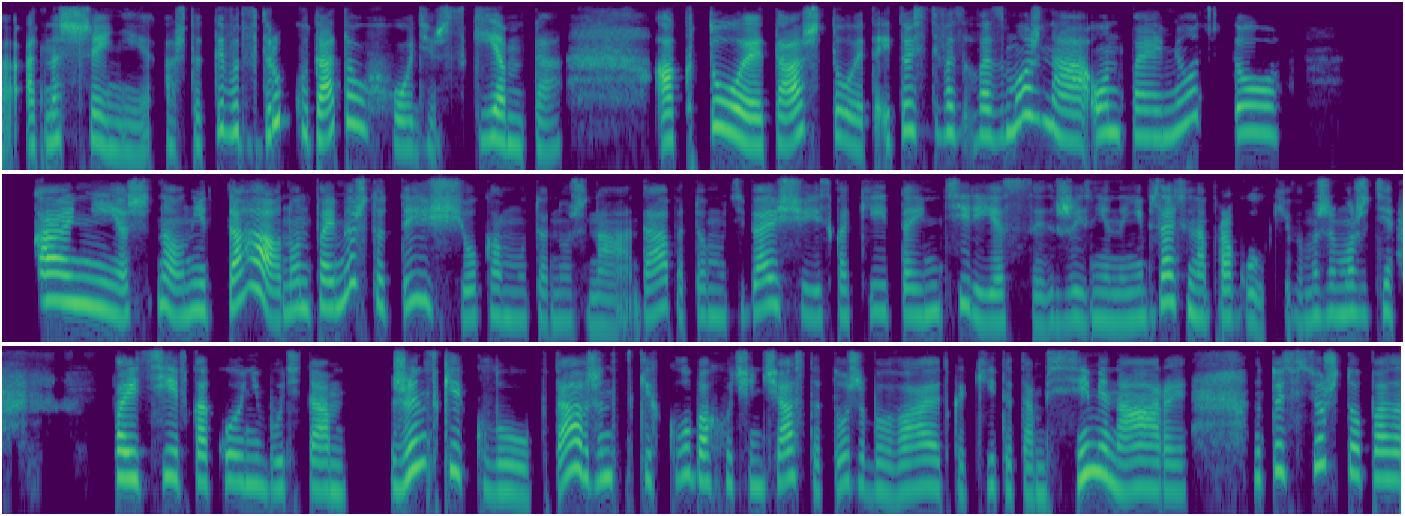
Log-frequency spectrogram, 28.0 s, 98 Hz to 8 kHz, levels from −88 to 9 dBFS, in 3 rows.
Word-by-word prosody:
отношение. 200 Hz, -5 st, 0 dB
А -, -, -10 dB
что 195 Hz, -, -7 dB
ты 285 Hz, -, -1 dB
вот 275 Hz, 0 st, -2 dB
вдруг 360 Hz, +1 st, 0 dB
куда-то 265 Hz, +6 st, +4 dB
уходишь 185 Hz, -, -3 dB
с -, -, -17 dB
кем-то? 210 Hz, -4 st, 0 dB, 0.6 s
А 215 Hz, -, +7 dB
кто 270 Hz, +3 st, +3 dB
это, 195 Hz, 0 st, +6 dB
а -, -, +2 dB
что 235 Hz, -6 st, +1 dB
это? 180 Hz, -1 st, -4 dB
И -, -, -2 dB
то 280 Hz, -, -1 dB
есть, 270 Hz, -2 st, -4 dB
воз 265 Hz, -1 st, -2 dB
возможно, 250 Hz, -, +2 dB
он 265 Hz, +1 st, +1 dB
поймет, 250 Hz, +9 st, -3 dB, 0.2 s
что 265 Hz, -1 st, 0 dB, 1.0 s
Конечно! 260 Hz, -7 st, +4 dB
Не 225 Hz, +3 st, -3 dB
та, 280 Hz, -, +7 dB
но 225 Hz, -, -4 dB
он 240 Hz, 0 st, -3 dB
поймет, 255 Hz, -, +1 dB
что 260 Hz, -, -3 dB
ты 260 Hz, +5 st, -4 dB
ещё 195 Hz, -8 st, -1 dB
кому-то 190 Hz, -2 st, -10 dB
нужна, 165 Hz, -3 st, -9 dB
да. 220 Hz, +5 st, -2 dB
Потом 200 Hz, -3 st, -13 dB
у -, -, -14 dB
тебя 220 Hz, +3 st, -2 dB
ещё 255 Hz, -5 st, 0 dB
есть 190 Hz, -2 st, -8 dB
какие-то 200 Hz, +1 st, -7 dB
интересы 180 Hz, -, -6 dB
жизненные, 180 Hz, 0 st, -3 dB
необязательно 200 Hz, +2 st, -1 dB
прогулки. 180 Hz, -4 st, -6 dB
Вы 180 Hz, +3 st, -13 dB
же 205 Hz, +1 st, -1 dB
можете 215 Hz, +1 st, -5 dB, 0.8 s
пойти 255 Hz, 0 st, +5 dB
в -, -, -14 dB
какой-нибудь 220 Hz, -4 st, -1 dB
там 190 Hz, -2 st, +1 dB, 0.3 s
женский 305 Hz, -, +3 dB
клуб, 180 Hz, -, -7 dB
да. 325 Hz, +3 st, +6 dB
В -, -, +1 dB
женских 250 Hz, -1 st, -4 dB
клубах 245 Hz, -4 st, -1 dB
очень 210 Hz, -2 st, -3 dB
часто 230 Hz, -3 st, +1 dB
тоже 215 Hz, +4 st, -4 dB
бывают 190 Hz, +2 st, -2 dB
какие-то 185 Hz, +2 st, -10 dB
там 170 Hz, -1 st, -8 dB
семинары. 195 Hz, -, +2 dB, 0.4 s
Ну, 255 Hz, -, -6 dB
то 310 Hz, -, 0 dB
есть 300 Hz, -, -4 dB
всё, 355 Hz, -, -1 dB
что 295 Hz, -6 st, -1 dB
по 255 Hz, -2 st, 0 dB
220 Hz, 155 wpm, -24 LUFS, 190-260 Hz, 1.0 s, А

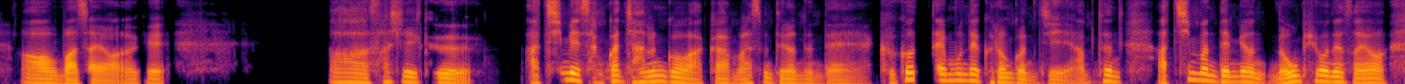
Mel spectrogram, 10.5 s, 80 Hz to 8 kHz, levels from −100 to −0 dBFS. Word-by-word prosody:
아 110 Hz, -3 st, +2 dB
맞아요. 90 Hz, -2 st, +2 dB, 0.2 s
이게 110 Hz, -1 st, -1 dB, 1.2 s
아 130 Hz, -2 st, -1 dB
사실 135 Hz, +1 st, -2 dB
그 120 Hz, -2 st, +1 dB, 0.4 s
아침에 195 Hz, -1 st, +2 dB
잠깐 150 Hz, +1 st, 0 dB
자는 135 Hz, +4 st, 0 dB
거 130 Hz, -5 st, +2 dB
아까 105 Hz, +2 st, -2 dB
말씀드렸는데 100 Hz, -4 st, -4 dB
그것 195 Hz, -, +1 dB
때문에 175 Hz, -1 st, +2 dB
그런 125 Hz, -4 st, -1 dB
건지 95 Hz, -3 st, -2 dB
아무튼 120 Hz, +10 st, -1 dB, 0.3 s
아침만 180 Hz, -5 st, +1 dB
되면 145 Hz, -5 st, +2 dB
너무 125 Hz, +7 st, +4 dB
피곤해서요. 130 Hz, -, +2 dB
120 Hz, 285 characters per minute, -25 LUFS, 105-145 Hz, 1.2 s, 너무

